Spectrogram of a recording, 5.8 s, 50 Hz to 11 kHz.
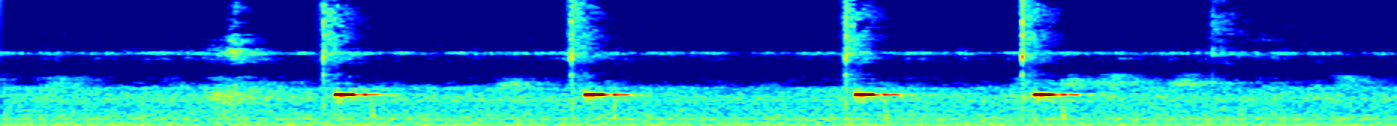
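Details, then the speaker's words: Graseby 2100 (Smiths Medical) syringe pump during setup, selecting syringe type 06 (Nipro): four short, high, identical keypress beeps at irregular intervals over a faint steady hum. "So we have to select 06 for the machine. Now we have to select the syringe 6 on the machine."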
